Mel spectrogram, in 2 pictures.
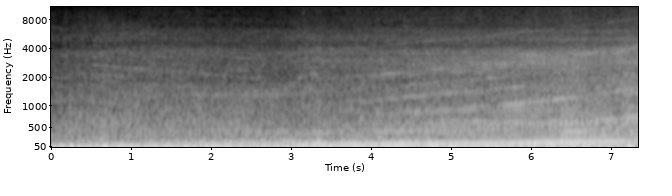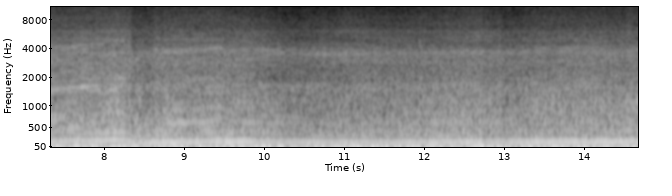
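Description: A 2021 Kawasaki Ninja 1000SX sport bike pulls hard while riding, its engine note climbing smoothly through the revs, dipping briefly at an upshift, then holding a steady loud drone with wind rush.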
